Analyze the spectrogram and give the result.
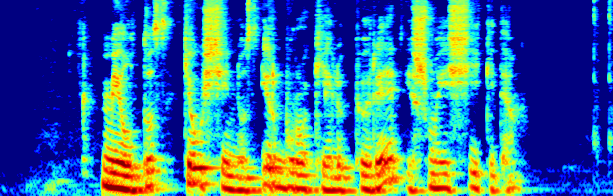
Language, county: Lithuanian, Telšiai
